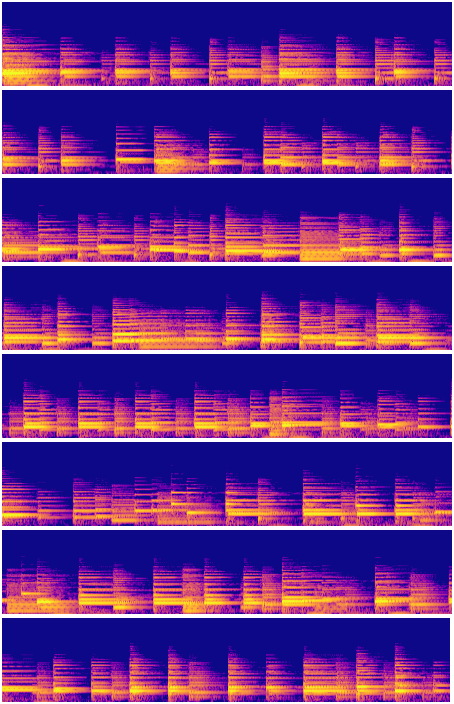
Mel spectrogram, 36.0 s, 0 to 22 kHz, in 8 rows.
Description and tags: Song1 PIANO Fa 4:4 80bpms
Fa, bpm, Chord, 80, Piano, blues, HearHear, loop, rythm, beat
